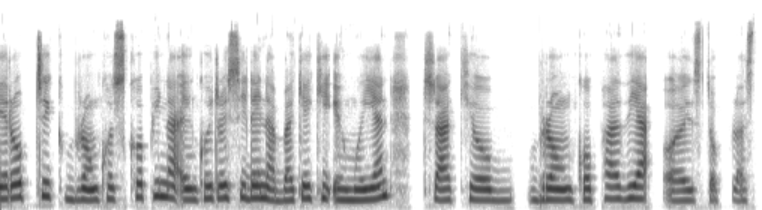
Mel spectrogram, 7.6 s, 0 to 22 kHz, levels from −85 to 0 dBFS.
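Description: From start to finish, the speech carries a gritty, grainy coating. The upper treble thins out and flickers in and out rather than holding steady. Metallic aliasing rides on the sound. The likely cause is Bluetooth SBC compression at a low data rate. The damage fits a setting near 96 kbps. At that rate, the simple bit allocation leaves the weak top sub-bands starved of bits. The remaining bands are coarsely quantised, so the damage is plainly audible.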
